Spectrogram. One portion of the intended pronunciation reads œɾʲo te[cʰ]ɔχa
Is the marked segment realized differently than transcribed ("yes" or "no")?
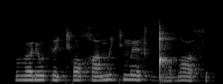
no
